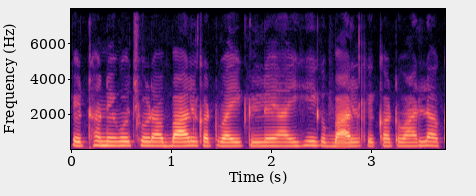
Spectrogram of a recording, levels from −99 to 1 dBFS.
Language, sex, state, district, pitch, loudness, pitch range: Sadri, female, Chhattisgarh, Jashpur, 215 Hz, -17 LUFS, 205-225 Hz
